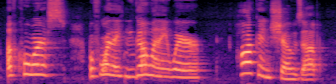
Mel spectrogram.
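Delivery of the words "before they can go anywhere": ordinary delivery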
